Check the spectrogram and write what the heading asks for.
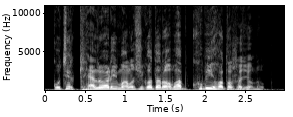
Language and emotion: Bengali, disgusted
